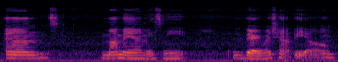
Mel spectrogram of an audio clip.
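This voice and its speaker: A woman's voice: fairly low pitch, fairly even intonation, slow, a little mellow, slight background noise, low-quality recording. A woman in her twenties telling a personal story while doing her makeup, chatty and candid, laughing often. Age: 20s. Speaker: beauty vlogger.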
